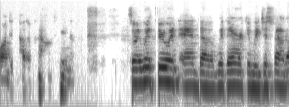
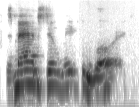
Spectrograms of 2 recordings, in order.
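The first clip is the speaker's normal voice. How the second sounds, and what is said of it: Imitates another person's voice. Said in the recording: “my poor man's impersonation of Robert Stack and Charlton Heston... that's a bad impersonation”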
